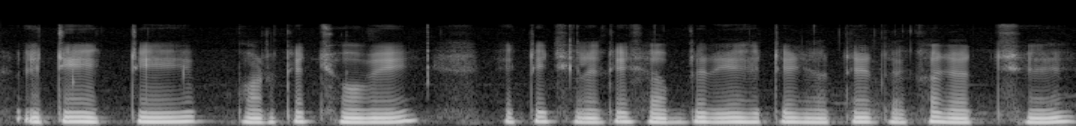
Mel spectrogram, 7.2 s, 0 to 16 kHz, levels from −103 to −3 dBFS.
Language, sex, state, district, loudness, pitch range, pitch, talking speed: Bengali, male, West Bengal, North 24 Parganas, -26 LUFS, 120-135 Hz, 125 Hz, 100 wpm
